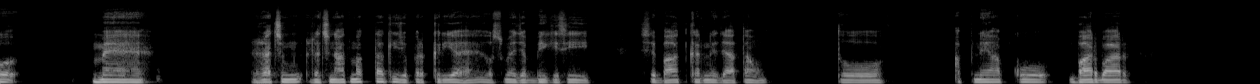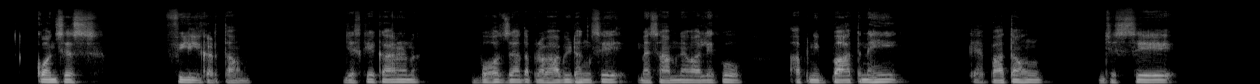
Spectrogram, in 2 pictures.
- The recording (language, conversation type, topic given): Hindi, advice, मैं अपने साथी को रचनात्मक प्रतिक्रिया सहज और मददगार तरीके से कैसे दे सकता/सकती हूँ?
- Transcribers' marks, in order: in English: "कॉन्शियस फ़ील"; tapping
